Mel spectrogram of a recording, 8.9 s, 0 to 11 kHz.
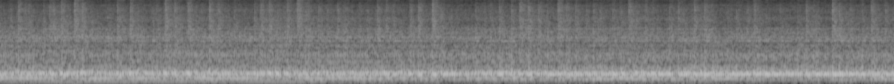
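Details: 1986 Honda CR125R two-stroke, new .060-over Wiseco top end, break-in heat cycle while setting idle, getting pretty warm: high, buzzy idle holding steady pitch, no stumbling or dying; idles cleanly.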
